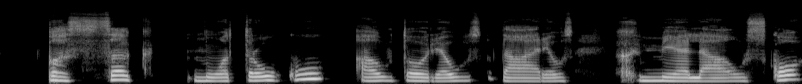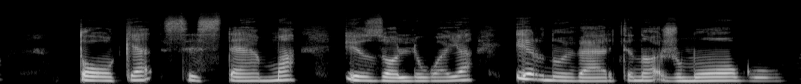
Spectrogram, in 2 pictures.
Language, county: Lithuanian, Vilnius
